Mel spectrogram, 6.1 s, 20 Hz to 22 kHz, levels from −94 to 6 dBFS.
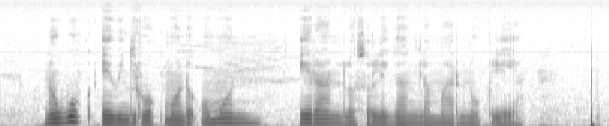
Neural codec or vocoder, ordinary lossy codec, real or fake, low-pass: none; none; real; none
